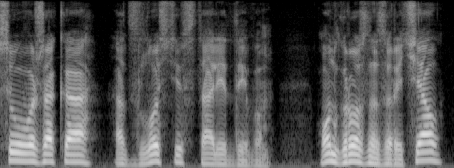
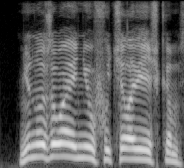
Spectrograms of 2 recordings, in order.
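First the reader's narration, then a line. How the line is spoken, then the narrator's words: Angry shout. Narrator (Russian): сердито крикнул Рыж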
